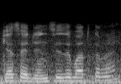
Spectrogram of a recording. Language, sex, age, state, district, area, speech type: Urdu, male, 18-30, Uttar Pradesh, Rampur, urban, spontaneous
